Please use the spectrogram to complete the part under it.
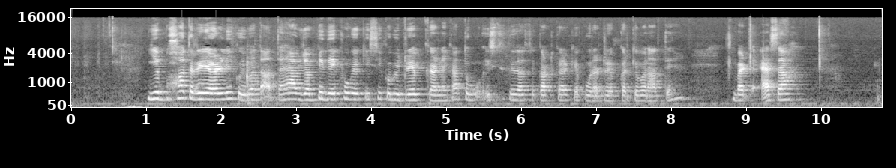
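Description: A young woman speaks calmly and clearly to the listener, close by.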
